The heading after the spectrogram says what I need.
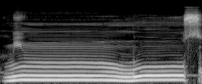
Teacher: نون ساکن کو میم میں ملا دیں گے اور ایک الف کے برابر گننا کریں گے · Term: نون ساکن کا ادغام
